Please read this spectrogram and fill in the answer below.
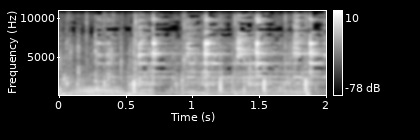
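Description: A small crowd applauding, with scattered, uneven claps after a short vocal call at the start.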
